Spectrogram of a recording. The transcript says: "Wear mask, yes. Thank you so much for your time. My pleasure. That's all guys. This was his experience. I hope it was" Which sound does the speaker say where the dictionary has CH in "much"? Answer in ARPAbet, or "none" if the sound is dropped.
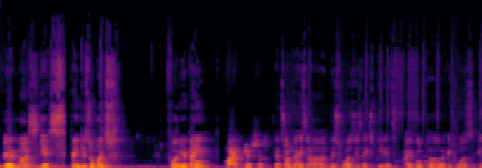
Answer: CH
